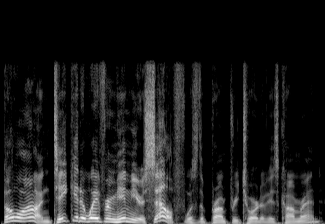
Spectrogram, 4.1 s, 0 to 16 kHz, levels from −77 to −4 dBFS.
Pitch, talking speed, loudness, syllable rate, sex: 150 Hz, 220 wpm, -17 LUFS, 5.1 syllables/s, male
